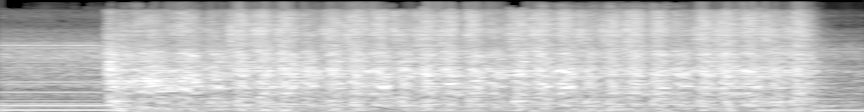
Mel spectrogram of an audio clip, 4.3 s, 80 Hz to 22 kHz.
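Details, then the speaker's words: 1966 Pontiac LeMans V8 parked three years, new battery fitted, fuel pump relay on, fuel pressure unknown: starter cranks about 3.5 seconds with uneven beat near three per second but never fires; no start. "Let's make sure we crank it a couple times. Let's see if we get some oil pressure and get some action out of this thing."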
